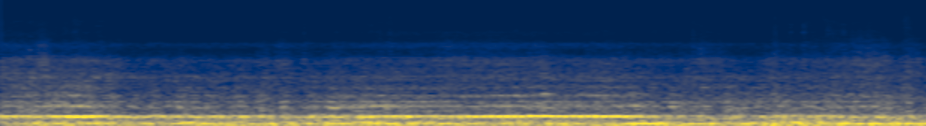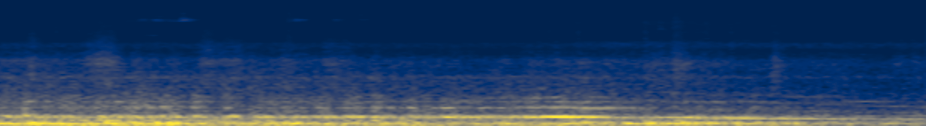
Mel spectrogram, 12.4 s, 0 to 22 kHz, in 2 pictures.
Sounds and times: tramway engine 0.0 - 12.3

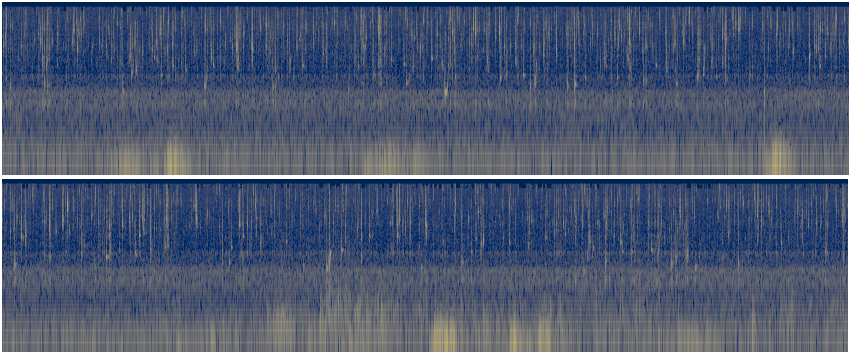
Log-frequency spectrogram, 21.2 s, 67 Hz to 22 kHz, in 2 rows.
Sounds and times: Brook 0.0 - 21.1

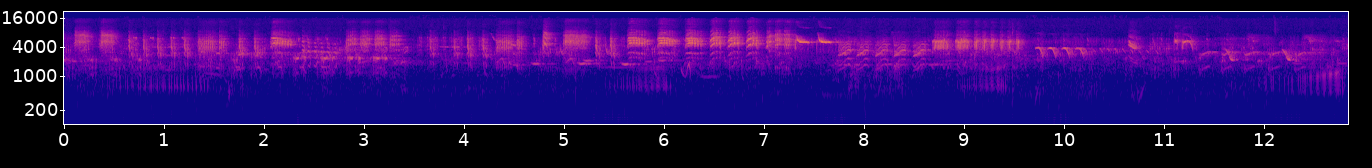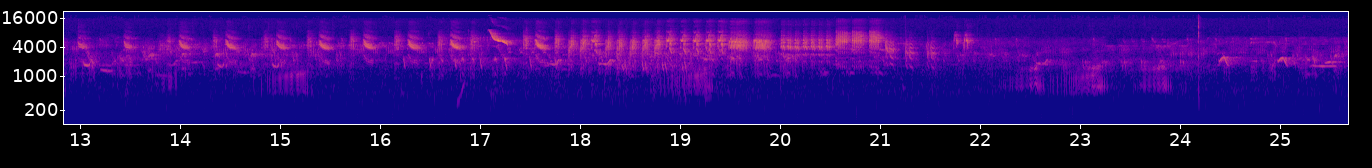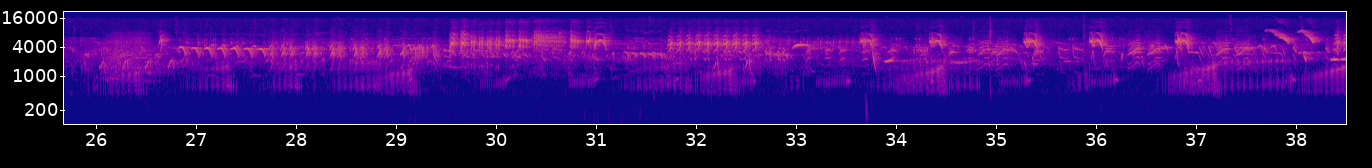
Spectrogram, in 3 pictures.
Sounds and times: birds 0.0 - 38.5
frogs 0.0 - 38.5

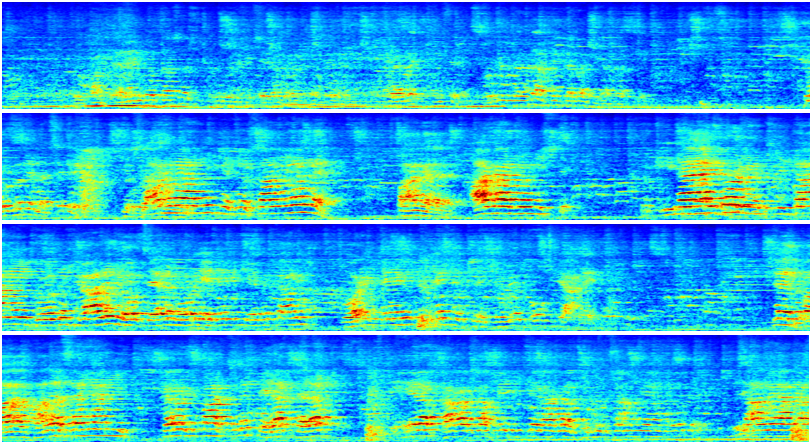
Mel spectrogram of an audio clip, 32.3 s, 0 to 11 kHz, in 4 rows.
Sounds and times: old client is discussing with the old baker 0.6 - 32.3

